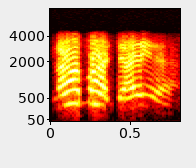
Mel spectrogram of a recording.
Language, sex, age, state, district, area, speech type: Maithili, female, 30-45, Bihar, Muzaffarpur, rural, conversation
